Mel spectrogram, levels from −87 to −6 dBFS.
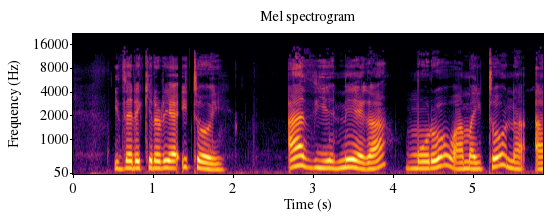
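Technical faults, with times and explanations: Throughout, MP2 compression: speech is dull and gurglingly granular as upper sub-bands flicker off, unlike a steady low-pass, likely from bit-starved Layer II coding, fitting 80 kbps.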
